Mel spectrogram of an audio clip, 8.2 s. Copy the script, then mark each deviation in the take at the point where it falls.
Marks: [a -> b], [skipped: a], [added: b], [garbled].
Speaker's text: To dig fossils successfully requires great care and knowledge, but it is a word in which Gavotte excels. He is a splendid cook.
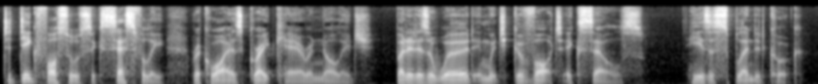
To dig fossils successfully requires great care and knowledge, but it is a word in which Gavotte excels. He is a splendid cook.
